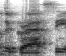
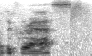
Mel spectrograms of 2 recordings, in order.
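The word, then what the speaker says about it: deGrasse: did you say Neil de grassy I learned today that it's actually pronounced Neil the grass the grass yeah grassy I always said the grassy myself as well it's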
